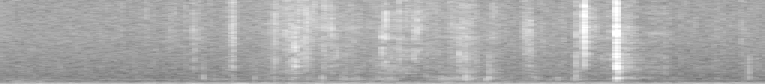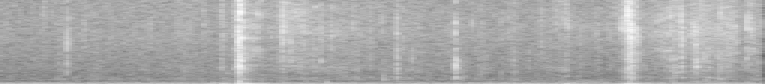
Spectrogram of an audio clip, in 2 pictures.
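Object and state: Bar soap shaved with a blade.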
